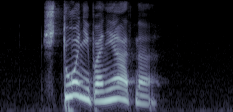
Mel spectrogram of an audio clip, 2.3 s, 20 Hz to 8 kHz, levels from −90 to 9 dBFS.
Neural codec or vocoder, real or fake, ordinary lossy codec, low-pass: none; real; none; none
